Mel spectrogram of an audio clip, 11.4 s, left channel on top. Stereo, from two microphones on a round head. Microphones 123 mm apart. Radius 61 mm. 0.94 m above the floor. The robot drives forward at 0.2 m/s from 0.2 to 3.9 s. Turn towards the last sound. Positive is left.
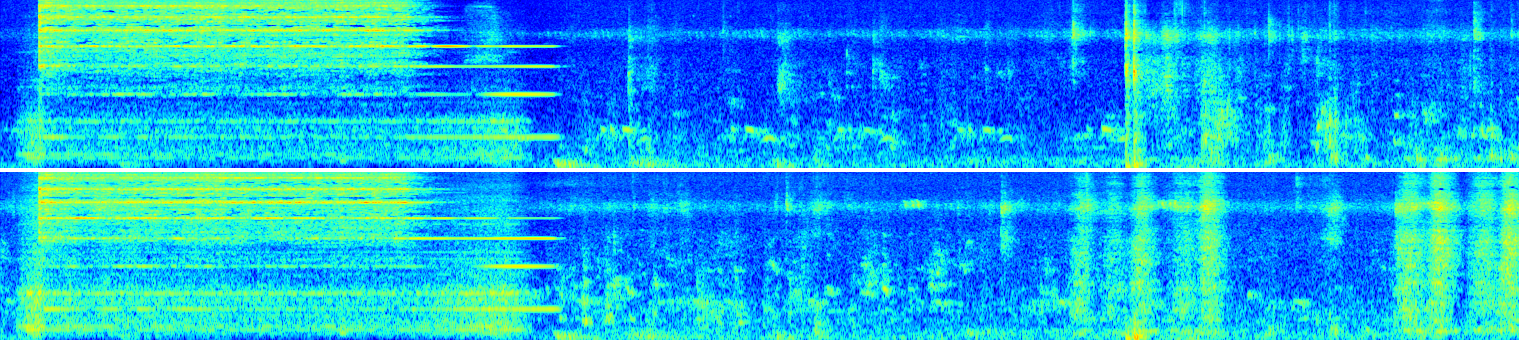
turn(degrees=15)  # may be behind; listen again after turning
